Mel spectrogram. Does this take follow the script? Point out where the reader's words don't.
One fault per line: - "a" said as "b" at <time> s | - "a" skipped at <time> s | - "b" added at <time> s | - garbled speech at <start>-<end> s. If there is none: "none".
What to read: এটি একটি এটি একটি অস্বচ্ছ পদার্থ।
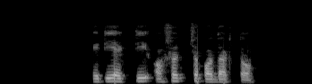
- "এটি একটি" skipped at 1.4 s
